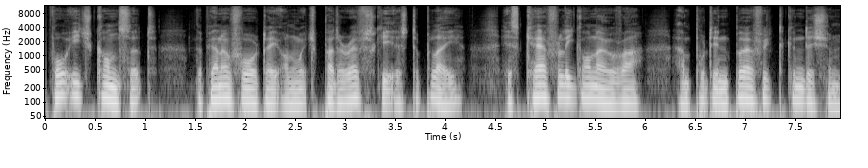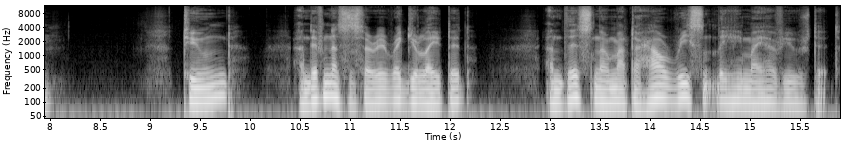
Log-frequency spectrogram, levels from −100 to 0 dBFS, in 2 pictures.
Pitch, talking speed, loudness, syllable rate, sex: 100 Hz, 130 wpm, -21 LUFS, 5.1 syllables/s, male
